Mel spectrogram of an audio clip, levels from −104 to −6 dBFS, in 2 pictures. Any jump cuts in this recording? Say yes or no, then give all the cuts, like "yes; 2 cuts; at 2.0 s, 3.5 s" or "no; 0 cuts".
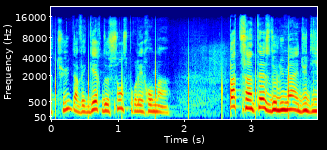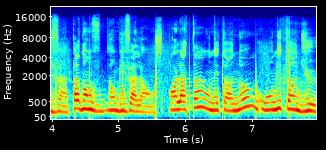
no; 0 cuts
